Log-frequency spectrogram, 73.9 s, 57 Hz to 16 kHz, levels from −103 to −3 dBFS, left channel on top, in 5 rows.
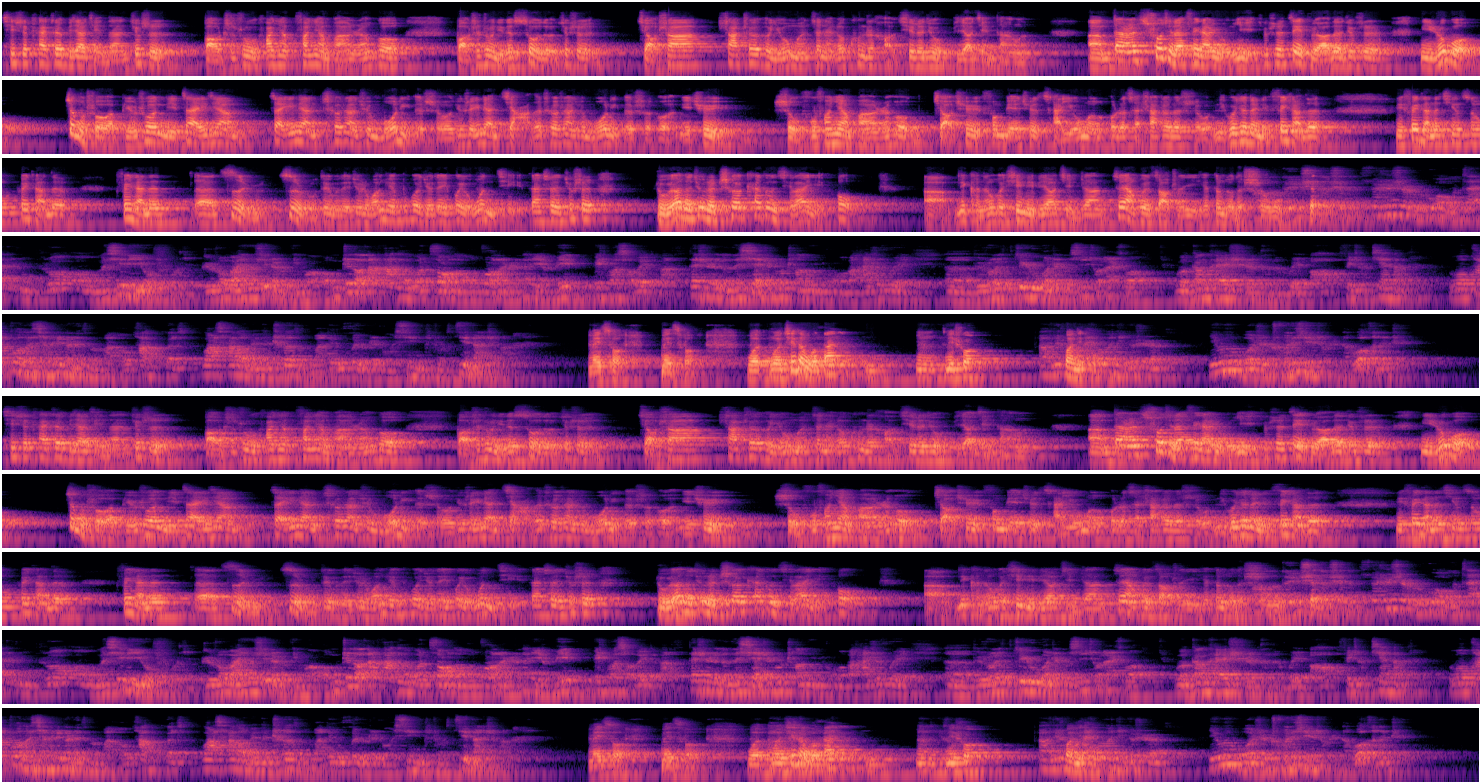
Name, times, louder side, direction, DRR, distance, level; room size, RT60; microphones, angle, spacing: voice 1, 0.0-1.7 2.0-6.0 6.4-10.2 10.9-14.7 15.4-17.2 17.5-22.0 22.5-30.3 30.8-31.2 31.5-35.7 36.1-38.1 38.8-42.4 42.6-42.7 65.0-67.5 67.8-67.9 68.3-68.9 69.8-69.9, left 3 dB, 75° left, 10 dB, 0.4 m, -28 dB
voice 2, 42.1-55.8 56.1-58.5 58.8-64.4 66.8-67.9 68.3-68.8 69.5-70.7 71.2-73.2, equal, 45° right, -2 dB, 1.4 m, -41 dB
5.0 x 4.2 x 2.4 m, 1.1 s
head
